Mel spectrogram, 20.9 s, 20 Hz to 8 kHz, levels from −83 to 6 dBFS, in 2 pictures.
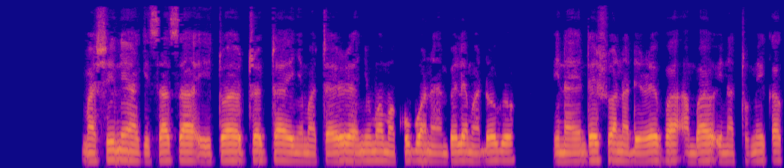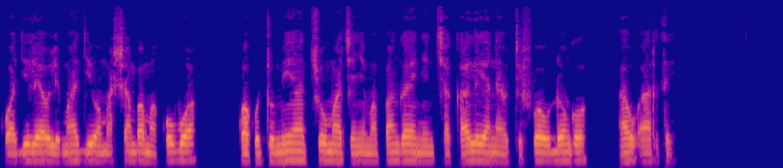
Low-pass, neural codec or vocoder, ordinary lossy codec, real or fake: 7.2 kHz; vocoder, 44.1 kHz, 128 mel bands every 256 samples, BigVGAN v2; MP3, 32 kbps; fake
